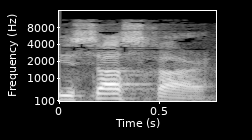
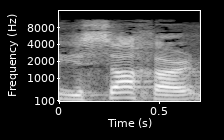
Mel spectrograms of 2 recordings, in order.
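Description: First: The s sound is pronounced twice. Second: The s sound is pronounced once. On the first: This is how the name is read the first time. "read Yisachar the first time in the Torah with two sins" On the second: This is how the name is read every later time. "in all subsequent times, the Chazon Ish instructed the Baal Koreh that he should read it Yisachar"

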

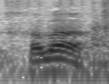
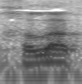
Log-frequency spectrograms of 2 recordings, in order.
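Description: First: The word begins with a throaty, rasping ch sound. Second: The word begins with a plain, soft h sound. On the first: The speaker calls it right. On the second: The speaker calls it wrong.

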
